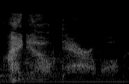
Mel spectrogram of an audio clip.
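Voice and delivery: barely audible whisper; hushed, confiding whisper; whispered aside. Real, not acted. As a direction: whisper it like a guilty admission. Whispered aside after the confession.

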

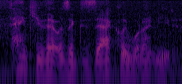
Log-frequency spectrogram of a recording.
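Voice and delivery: soft retold thanks from the cashier; hushed grateful thanks. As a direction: say it gently, as if close to tears. Crying cashier thanks friend.

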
